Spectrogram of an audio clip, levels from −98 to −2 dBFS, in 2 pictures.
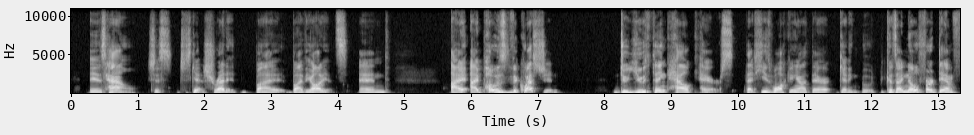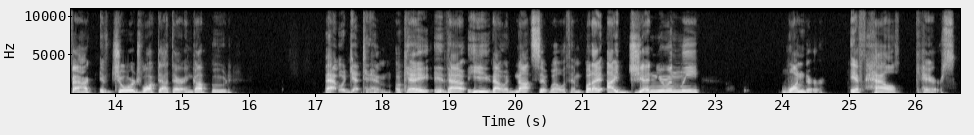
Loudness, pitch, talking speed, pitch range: -20 LUFS, 140 Hz, 150 wpm, 110-160 Hz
